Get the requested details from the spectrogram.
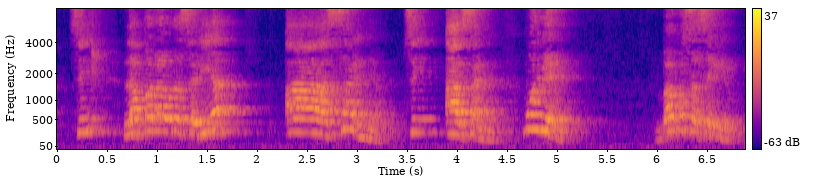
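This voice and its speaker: A male teacher giving a vocabulary lecture, stretching out key words for emphasis and ending sentences with quick tag questions. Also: very high-pitched. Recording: echoey room, distant mic.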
